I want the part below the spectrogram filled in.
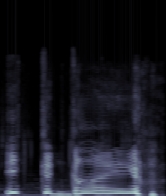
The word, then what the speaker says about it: ikigai: L'ikigai, alors Keizako, eh bien c'est un mot japonais. C'est même un concept japonais qui se prononce ikigai.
